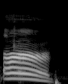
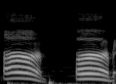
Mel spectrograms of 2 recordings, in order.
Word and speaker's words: herb: Herb. It's herb. It's not herb. Chat, do y'all say herb or herb? Everybody says herb. The H is silent.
